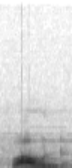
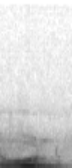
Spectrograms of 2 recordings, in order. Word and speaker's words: wound: country and my people wound here the pronunciation is wound not wound wound all of us will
